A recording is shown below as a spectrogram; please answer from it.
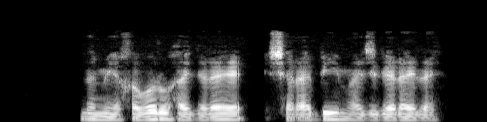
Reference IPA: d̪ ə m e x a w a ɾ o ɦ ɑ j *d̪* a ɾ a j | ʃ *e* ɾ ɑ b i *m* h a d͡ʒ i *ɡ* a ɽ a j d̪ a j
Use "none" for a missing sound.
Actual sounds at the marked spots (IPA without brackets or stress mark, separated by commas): d̪, a, m, ɡ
